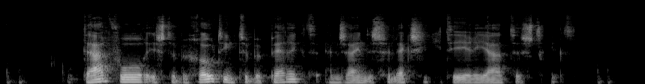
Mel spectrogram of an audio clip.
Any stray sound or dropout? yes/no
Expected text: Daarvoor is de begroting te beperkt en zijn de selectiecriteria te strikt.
yes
